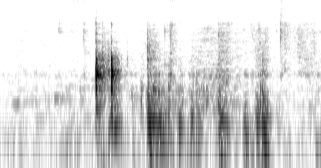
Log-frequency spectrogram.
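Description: Close-up eating sounds of a mouthful of chicken pulao taken by hand: two sharp wet smacks about three quarters of a second in, then a run of softer clicks as the rice is chewed.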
